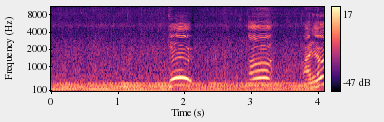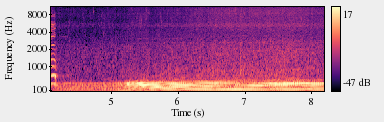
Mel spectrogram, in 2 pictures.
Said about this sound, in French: Et bien, je suis plus à l'aise dans le bateau à moteur.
